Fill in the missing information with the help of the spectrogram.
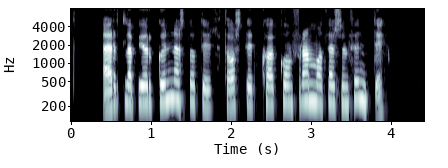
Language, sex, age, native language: Icelandic, female, 50-59, Icelandic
